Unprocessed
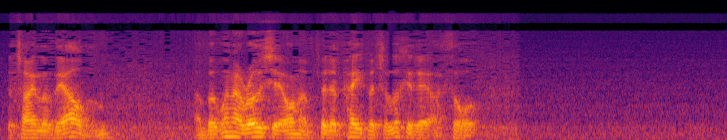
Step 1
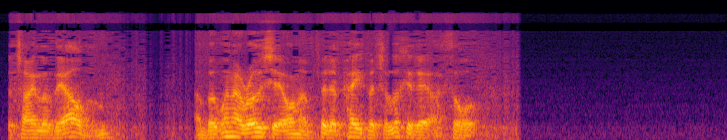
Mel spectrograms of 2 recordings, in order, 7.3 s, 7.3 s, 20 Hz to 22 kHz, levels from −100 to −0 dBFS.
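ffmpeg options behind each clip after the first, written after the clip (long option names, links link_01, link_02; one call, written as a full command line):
ffmpeg -i in.wav -filter_complex "[0:a]highshelf=frequency=7700:gain=7.5,agate=range=-19dB:threshold=-38dB:ratio=16:detection=peak,asplit=2[link_01][link_02];[link_02]alimiter=limit=-11.5dB:level=0:latency=1:release=31,volume=-1dB[link_03];[link_01][link_03]amix=inputs=2:normalize=0,volume=-1dB" out.wav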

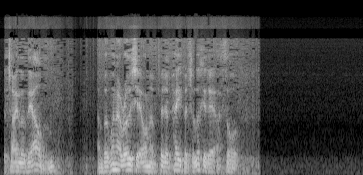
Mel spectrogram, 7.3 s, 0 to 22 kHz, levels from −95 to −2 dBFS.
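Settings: ffmpeg -i in.wav -af "equalizer=frequency=125:width_type=o:width=1:gain=-4,equalizer=frequency=500:width_type=o:width=1:gain=-9,equalizer=frequency=1000:width_type=o:width=1:gain=-11,equalizer=frequency=4000:width_type=o:width=1:gain=5,equalizer=frequency=8000:width_type=o:width=1:gain=11" out.wav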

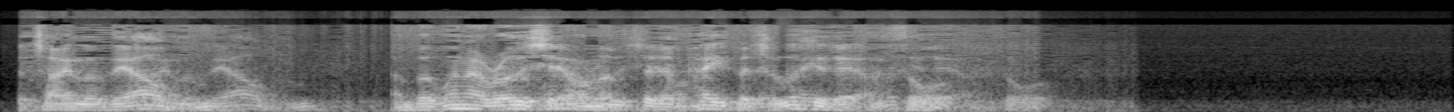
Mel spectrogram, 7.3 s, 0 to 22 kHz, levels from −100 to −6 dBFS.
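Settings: ffmpeg -i in.wav -filter_complex "[0:a]asplit=2[link_01][link_02];[link_02]adelay=489.8,volume=-8dB,highshelf=frequency=4000:gain=-11[link_03];[link_01][link_03]amix=inputs=2:normalize=0" out.wav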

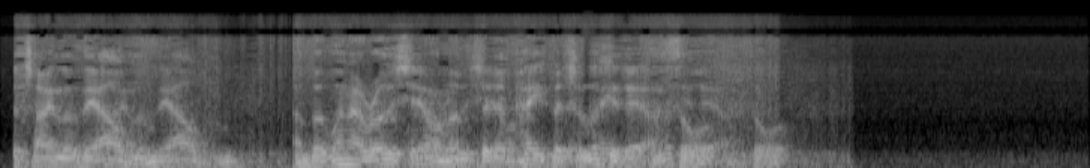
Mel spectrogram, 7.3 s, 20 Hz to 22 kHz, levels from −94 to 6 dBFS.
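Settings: ffmpeg -i in.wav -af "acompressor=threshold=-25dB:ratio=4" out.wav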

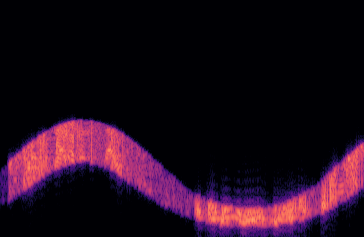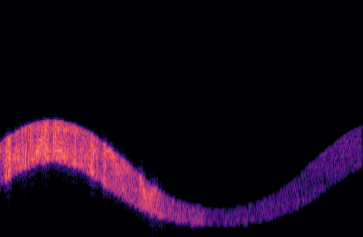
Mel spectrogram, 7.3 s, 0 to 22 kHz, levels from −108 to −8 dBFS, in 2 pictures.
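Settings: ffmpeg -i in.wav -af "highpass=frequency=250:width_type=q:width=0.5412,highpass=frequency=250:width_type=q:width=1.307,lowpass=frequency=2600:width_type=q:width=0.5176,lowpass=frequency=2600:width_type=q:width=0.7071,lowpass=frequency=2600:width_type=q:width=1.932,afreqshift=-190,aeval=exprs='(mod(15.8*val(0)+1,2)-1)/15.8':channel_layout=same,afftfilt=real='re*between(b*sr/1024,320*pow(1900/320,0.5+0.5*sin(2*PI*0.3*pts/sr))/1.41,320*pow(1900/320,0.5+0.5*sin(2*PI*0.3*pts/sr))*1.41)':imag='im*between(b*sr/1024,320*pow(1900/320,0.5+0.5*sin(2*PI*0.3*pts/sr))/1.41,320*pow(1900/320,0.5+0.5*sin(2*PI*0.3*pts/sr))*1.41)':win_size=1024:overlap=0.75,volume=4dB" out.wav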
